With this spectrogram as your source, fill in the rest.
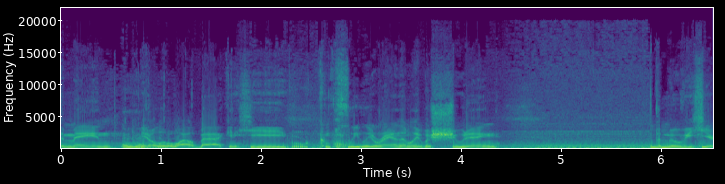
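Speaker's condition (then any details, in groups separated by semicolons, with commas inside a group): No condition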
